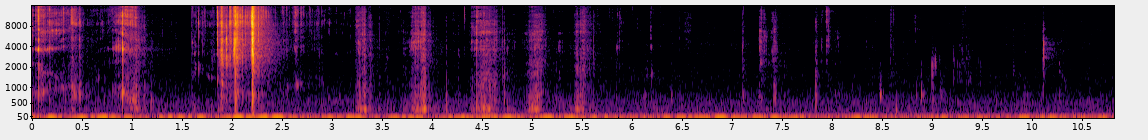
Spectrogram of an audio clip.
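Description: Crisp prawn crackers being bitten and chewed, with the loudest crunches about two seconds in, then smaller chewing crunches that grow quieter.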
